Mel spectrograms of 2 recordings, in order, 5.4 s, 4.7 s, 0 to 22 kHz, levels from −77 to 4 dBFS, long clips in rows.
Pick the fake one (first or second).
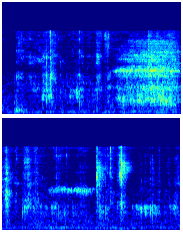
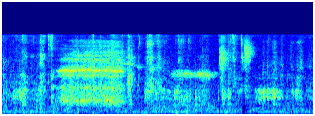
first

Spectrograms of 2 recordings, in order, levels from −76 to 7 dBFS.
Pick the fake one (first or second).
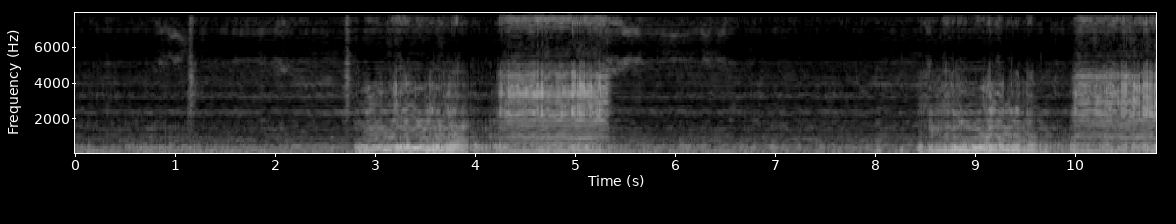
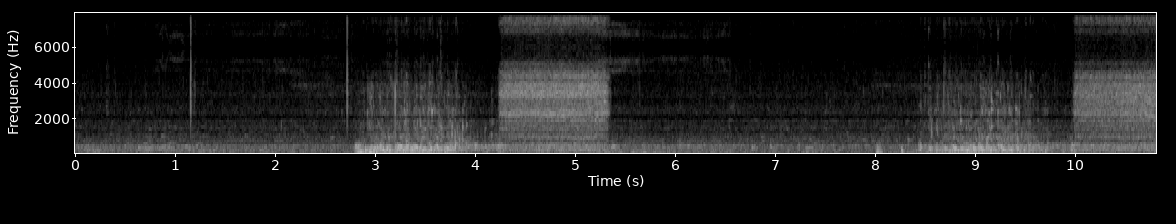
first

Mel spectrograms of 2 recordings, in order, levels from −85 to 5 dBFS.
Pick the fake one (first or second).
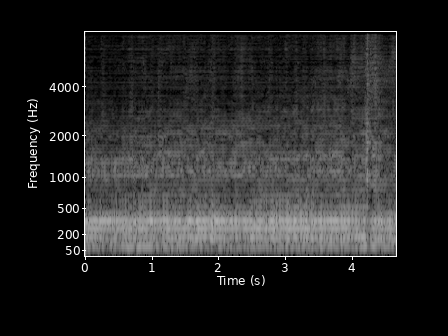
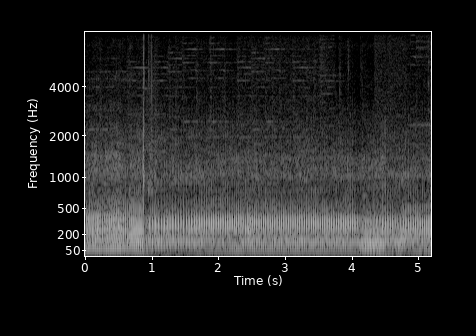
first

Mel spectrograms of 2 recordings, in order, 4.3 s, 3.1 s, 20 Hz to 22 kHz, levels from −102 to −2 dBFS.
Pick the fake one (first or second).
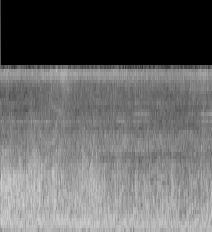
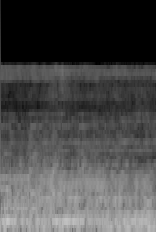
second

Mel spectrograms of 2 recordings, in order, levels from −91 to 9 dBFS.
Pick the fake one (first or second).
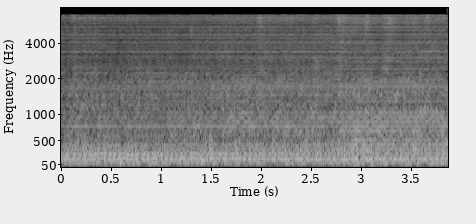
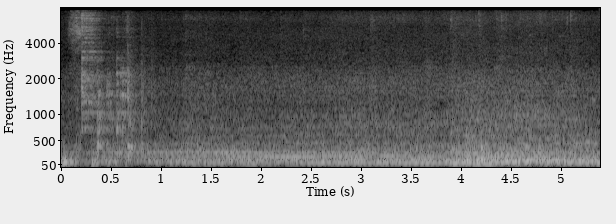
first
